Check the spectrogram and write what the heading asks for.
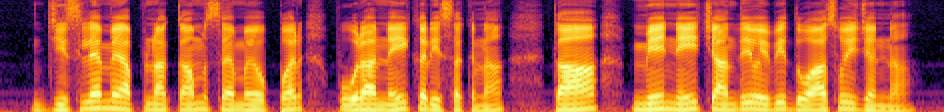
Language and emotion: Dogri, sad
